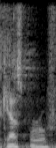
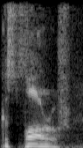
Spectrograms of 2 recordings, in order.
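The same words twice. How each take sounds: First: The name is said with an American pronunciation. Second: The name is said with a Russian pronunciation. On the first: "Americans always say" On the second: "which is Russian pronunciation"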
